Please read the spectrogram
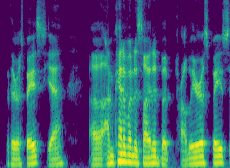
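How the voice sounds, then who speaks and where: A soft-spoken man with an American accent talks at a very fast pace. The recording is very clean, with a silent background. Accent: sounds American. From Botswana. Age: young. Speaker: podcast co-host, engineering student. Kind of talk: casual chat. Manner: quiet, soft-spoken. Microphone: handheld mic held close to mouth.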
